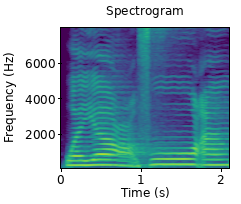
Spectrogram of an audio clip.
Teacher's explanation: Maka huruf fa kita panjangkan hanya 2 harokat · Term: mad tabi'i zahiri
